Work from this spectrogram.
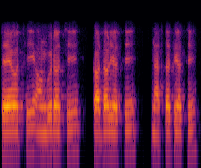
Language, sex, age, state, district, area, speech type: Odia, male, 30-45, Odisha, Jajpur, rural, conversation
